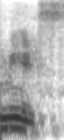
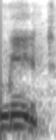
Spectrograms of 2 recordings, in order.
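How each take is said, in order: First: "মিটস" ending in a t-s cluster; "মিটস" with an audible final s; final S sounded. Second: Said in the usual way. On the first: Shown as a demonstration. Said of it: "S বা ES যোগ করিয়া আপনি উচ্চারণ". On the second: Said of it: "S বা ES যোগ করিয়া".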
